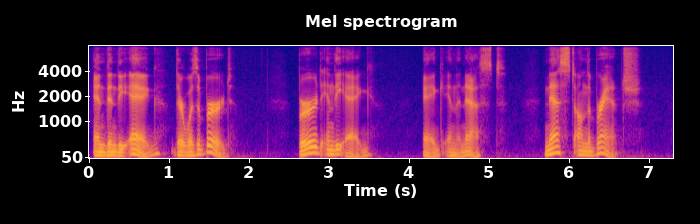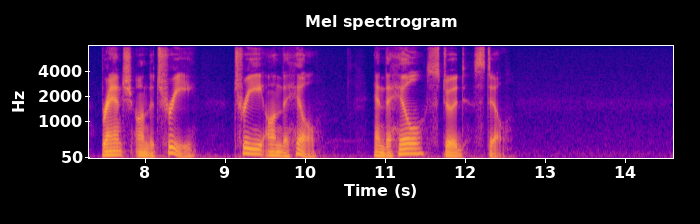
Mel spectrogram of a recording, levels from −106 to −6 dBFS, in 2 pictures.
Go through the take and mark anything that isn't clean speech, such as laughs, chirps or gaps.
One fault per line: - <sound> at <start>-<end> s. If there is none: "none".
none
